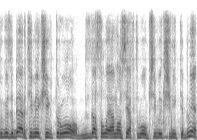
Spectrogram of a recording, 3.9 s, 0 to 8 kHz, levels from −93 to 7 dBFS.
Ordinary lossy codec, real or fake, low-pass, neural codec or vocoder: none; fake; 7.2 kHz; codec, 16 kHz, 4.8 kbps, FACodec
